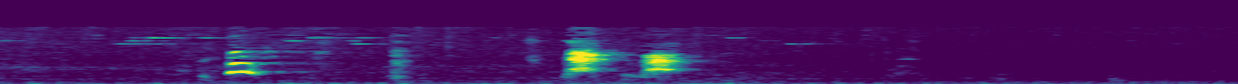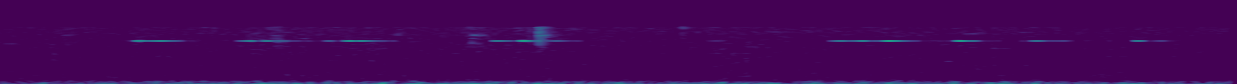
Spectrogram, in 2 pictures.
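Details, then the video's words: Four-month-old Siberian Husky puppy Piper vocalizing at the sight of Bandit, her older male dog friend living across the street: a few brief whiny yelps and cries early on, then a long quiet stretch with low background hum. "Crying for her boyfriend, Siberian Puppy talking"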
